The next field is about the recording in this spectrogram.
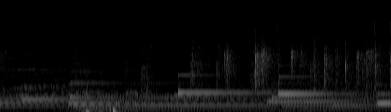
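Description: Hands clap in a steady rhythm over sustained, held musical tones, with the claps growing more frequent and prominent in the second half.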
